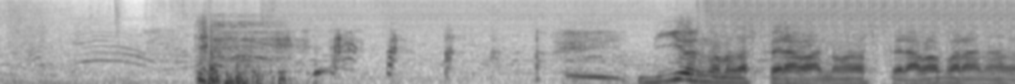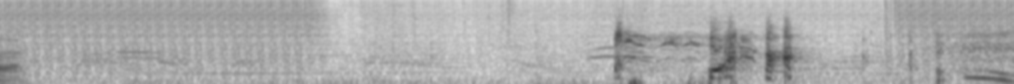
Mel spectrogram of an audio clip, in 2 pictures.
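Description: Loud gunshots crack in short bursts.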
